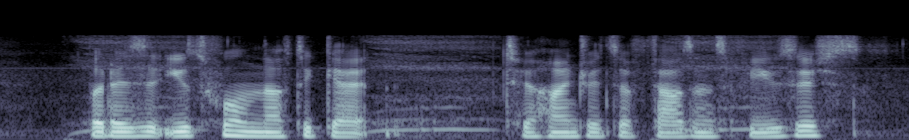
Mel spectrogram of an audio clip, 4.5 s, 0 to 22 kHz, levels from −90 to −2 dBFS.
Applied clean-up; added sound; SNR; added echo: none; Breathing; 19 dB; none.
